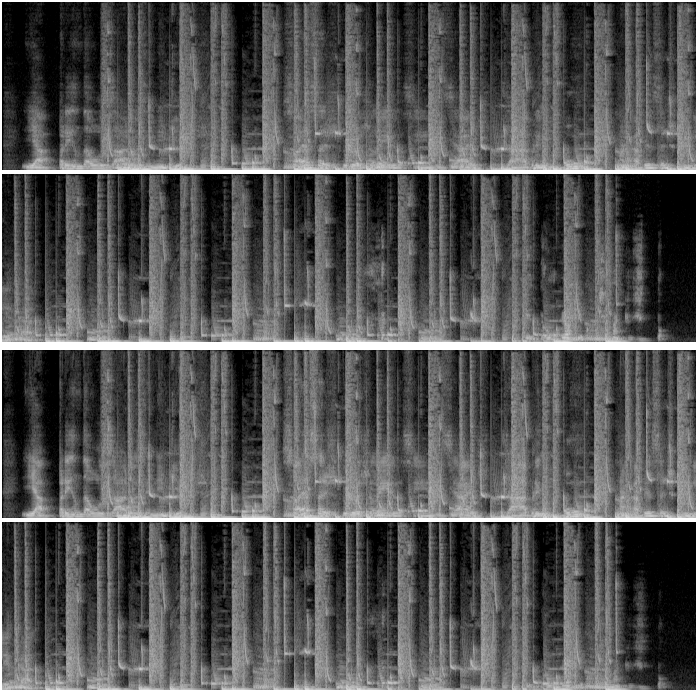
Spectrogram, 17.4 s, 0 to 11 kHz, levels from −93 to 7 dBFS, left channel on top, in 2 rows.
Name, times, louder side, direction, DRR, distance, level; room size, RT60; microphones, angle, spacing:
voice 1, 0.2-2.6 3.5-7.3 7.7-9.1, right 1 dB, 55° right, 1.1 m, -22 dB
sound 1, 1.2-16.4, equal, 10° right, 0.3 m, -18 dB
voice 2, 15.2-16.9, left 5 dB, 65° left, 0.5 m, -27 dB
4.4 x 2.3 x 4.5 m
head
